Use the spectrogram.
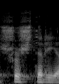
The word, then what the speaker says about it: Tustari: Sheikh Tustari. or as they pronounce it, Shushtari, I think it is.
